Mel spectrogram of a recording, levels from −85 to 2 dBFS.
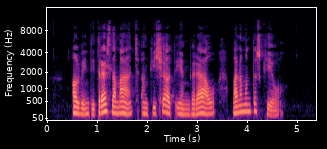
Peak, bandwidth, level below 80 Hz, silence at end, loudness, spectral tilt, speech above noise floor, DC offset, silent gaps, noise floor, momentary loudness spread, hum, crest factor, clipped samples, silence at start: -4 dBFS; 11 kHz; -64 dBFS; 0.75 s; -22 LUFS; -6 dB/octave; 50 dB; under 0.1%; none; -71 dBFS; 9 LU; none; 20 dB; under 0.1%; 0.5 s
